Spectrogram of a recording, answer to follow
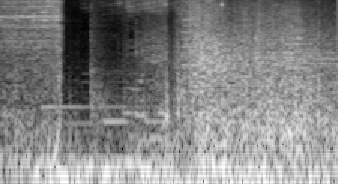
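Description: Cinematic intro sound effect over music: a deep rumbling boom, with a loud rushing whoosh swelling in about a second in.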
